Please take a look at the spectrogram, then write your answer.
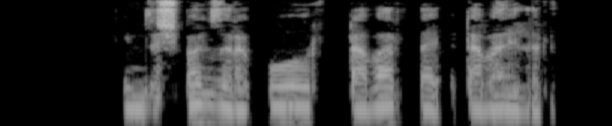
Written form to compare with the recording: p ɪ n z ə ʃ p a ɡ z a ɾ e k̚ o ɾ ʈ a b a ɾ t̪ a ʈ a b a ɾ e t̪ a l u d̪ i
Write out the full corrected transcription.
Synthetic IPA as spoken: p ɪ n z ə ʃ p a ɡ z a ɾ a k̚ o ɾ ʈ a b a ɾ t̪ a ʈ a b a ɾ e d̪ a ɾ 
